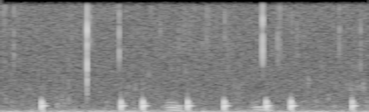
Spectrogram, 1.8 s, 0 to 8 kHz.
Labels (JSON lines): {"label": "biophony, knock croak", "recorder": "SoundTrap 300"}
